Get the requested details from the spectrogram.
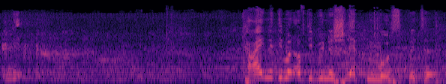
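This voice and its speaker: A man with a very high-pitched voice hosts a live stage quiz, speaking slowly but animatedly as he jokes and banters with the audience. The hall is live, with crowd noise and music.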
